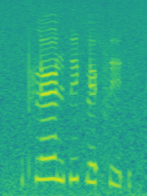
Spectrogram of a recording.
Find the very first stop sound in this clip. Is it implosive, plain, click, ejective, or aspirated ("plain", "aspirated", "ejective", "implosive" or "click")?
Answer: aspirated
